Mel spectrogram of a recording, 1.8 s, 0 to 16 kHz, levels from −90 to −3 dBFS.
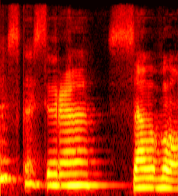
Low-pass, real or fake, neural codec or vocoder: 14.4 kHz; fake; codec, 32 kHz, 1.9 kbps, SNAC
